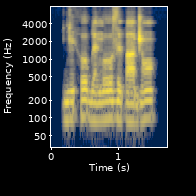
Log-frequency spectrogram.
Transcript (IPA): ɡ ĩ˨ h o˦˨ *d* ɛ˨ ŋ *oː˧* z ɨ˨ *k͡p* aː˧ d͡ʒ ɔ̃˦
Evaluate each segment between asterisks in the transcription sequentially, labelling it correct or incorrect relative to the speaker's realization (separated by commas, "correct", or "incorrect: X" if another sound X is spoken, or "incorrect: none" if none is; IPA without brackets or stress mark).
incorrect: b, correct, incorrect: p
